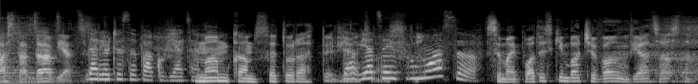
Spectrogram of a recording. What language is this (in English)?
Romanian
